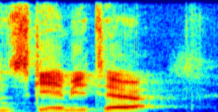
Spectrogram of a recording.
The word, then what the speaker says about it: Scambiaterra: Austyn Scambiaterra.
